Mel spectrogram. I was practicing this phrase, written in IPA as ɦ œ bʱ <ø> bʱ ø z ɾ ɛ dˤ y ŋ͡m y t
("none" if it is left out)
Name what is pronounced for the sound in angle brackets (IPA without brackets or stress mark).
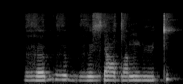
ø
